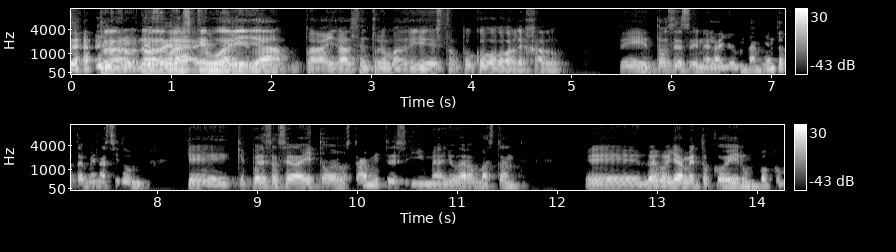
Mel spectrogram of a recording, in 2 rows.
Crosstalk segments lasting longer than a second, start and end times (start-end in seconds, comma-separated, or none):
0.7-2.0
